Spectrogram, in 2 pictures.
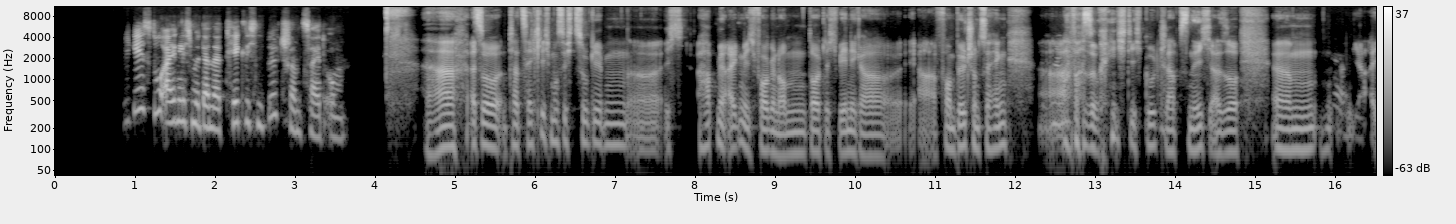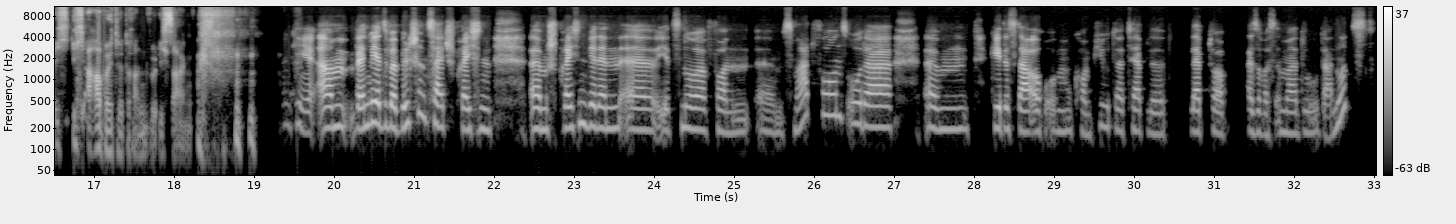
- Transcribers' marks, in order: laughing while speaking: "aber so richtig gut"; unintelligible speech; laugh
- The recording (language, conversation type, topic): German, podcast, Wie gehst du mit deiner täglichen Bildschirmzeit um?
